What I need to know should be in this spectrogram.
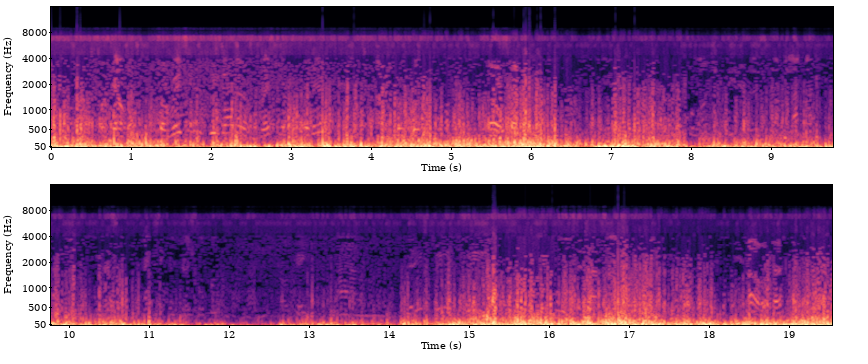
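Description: Wind blows hard and buffets the microphone outdoors.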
